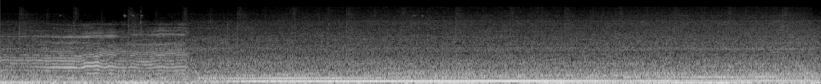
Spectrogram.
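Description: The Jeep Wrangler YJ's 4.0-litre fuel-injected straight-six drones under load, heard from inside the cabin over a steady low road rumble. About two seconds in, the engine note comes up louder and then holds, its pitch creeping slowly upward as the Jeep accelerates in gear. In the first two seconds a brief wavering melodic sound rides over it.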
